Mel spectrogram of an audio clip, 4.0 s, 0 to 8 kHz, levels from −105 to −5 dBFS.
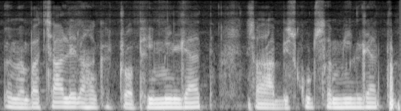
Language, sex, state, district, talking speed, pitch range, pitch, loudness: Maithili, male, Bihar, Madhepura, 210 wpm, 105-115 Hz, 110 Hz, -16 LUFS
